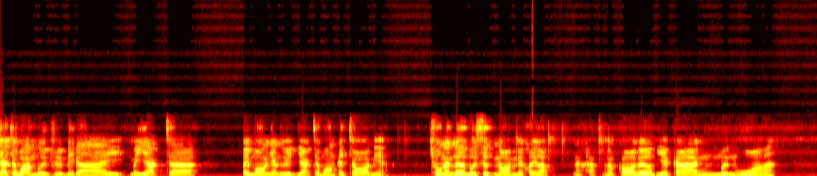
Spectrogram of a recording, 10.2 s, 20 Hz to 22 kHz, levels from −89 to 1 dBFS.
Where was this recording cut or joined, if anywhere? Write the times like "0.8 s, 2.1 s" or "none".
1.6 s, 8.1 s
